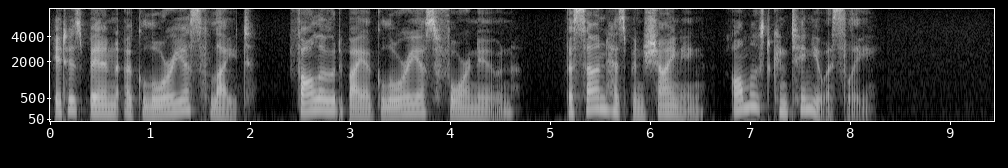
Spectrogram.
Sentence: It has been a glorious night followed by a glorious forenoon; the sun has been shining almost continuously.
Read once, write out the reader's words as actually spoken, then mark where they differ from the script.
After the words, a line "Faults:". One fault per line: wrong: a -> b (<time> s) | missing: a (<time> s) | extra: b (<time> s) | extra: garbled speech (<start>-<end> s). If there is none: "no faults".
It has been a glorious light followed by a glorious forenoon; the sun has been shining almost continuously.
Faults:
wrong: night -> light (1.6 s)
